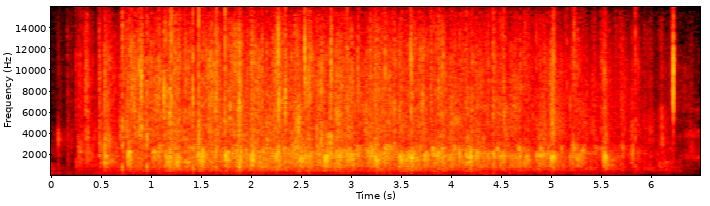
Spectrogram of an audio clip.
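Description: Sustained congregation applause during a Sunday church service, a thick even roar of many hands clapping from start to finish.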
